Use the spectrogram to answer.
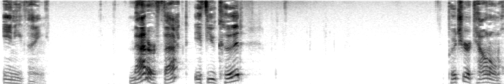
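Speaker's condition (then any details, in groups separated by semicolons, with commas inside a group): No condition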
